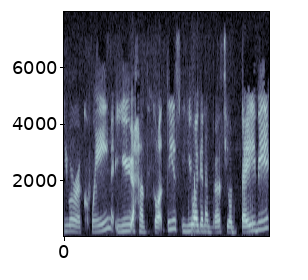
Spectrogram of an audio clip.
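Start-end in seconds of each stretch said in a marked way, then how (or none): none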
